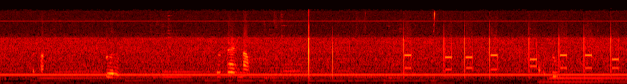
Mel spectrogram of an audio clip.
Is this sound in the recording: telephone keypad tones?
yes

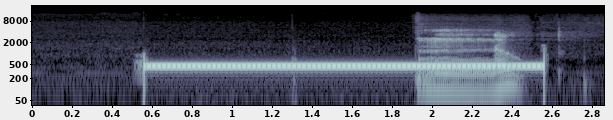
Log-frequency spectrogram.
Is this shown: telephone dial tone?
yes

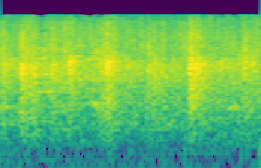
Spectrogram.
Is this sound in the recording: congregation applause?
yes

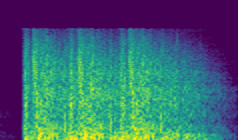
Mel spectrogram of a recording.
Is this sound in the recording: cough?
no

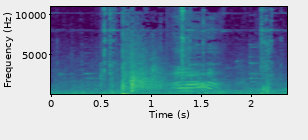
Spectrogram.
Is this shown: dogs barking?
no

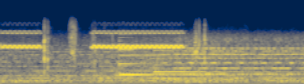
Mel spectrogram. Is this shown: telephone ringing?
yes

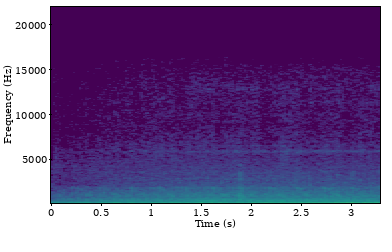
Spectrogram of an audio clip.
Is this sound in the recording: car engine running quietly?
yes

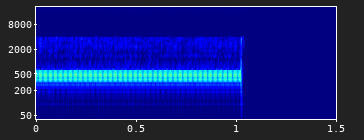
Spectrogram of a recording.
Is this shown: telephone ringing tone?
yes

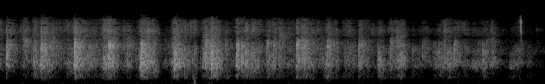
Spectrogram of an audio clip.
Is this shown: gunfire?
no

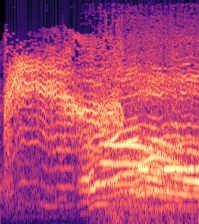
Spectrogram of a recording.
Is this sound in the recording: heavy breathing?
no

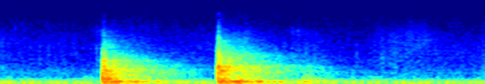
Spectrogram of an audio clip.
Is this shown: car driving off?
no

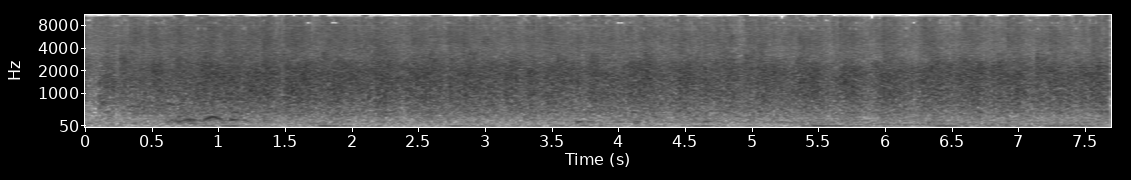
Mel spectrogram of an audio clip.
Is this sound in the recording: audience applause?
yes

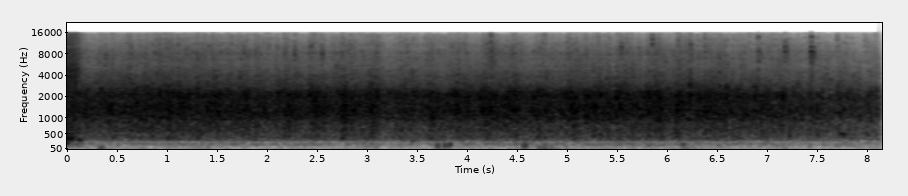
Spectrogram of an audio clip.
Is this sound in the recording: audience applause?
yes

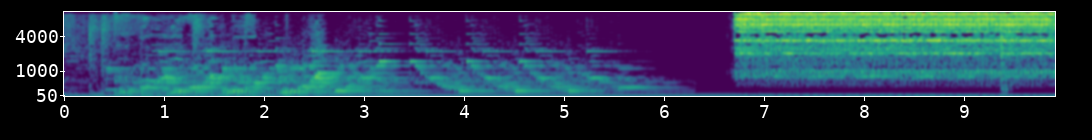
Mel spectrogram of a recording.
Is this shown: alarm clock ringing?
yes

